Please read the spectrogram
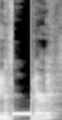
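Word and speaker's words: Xitter: And then someone pointed out that in, like, pinyin, like, romanization of Chinese, the X is pronounced S-H. So that would be shitter.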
